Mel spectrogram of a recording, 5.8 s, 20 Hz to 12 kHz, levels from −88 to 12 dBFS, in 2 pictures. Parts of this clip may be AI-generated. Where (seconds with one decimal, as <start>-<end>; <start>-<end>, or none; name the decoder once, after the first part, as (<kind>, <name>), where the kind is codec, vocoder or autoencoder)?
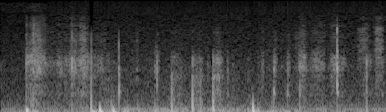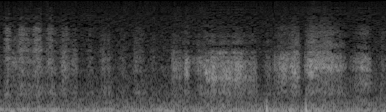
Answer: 3.7-4.5 (vocoder, BigVGAN v2)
